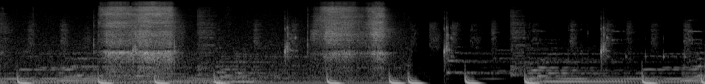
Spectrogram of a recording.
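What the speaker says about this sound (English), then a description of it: "I'm gonna take my freeze spray, spray it, and then blow dry it" Freeze spray hisses onto a section of a human hair blend lace front wig in several loud, close bursts. A blow dryer or similar broadband noise partly masks them. A brief quiet gap falls near the middle.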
